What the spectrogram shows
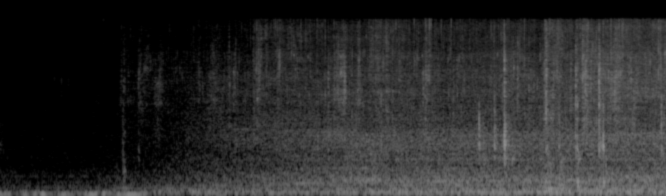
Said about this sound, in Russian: Она всегда добавляет в них ужасно много масла, чтобы ничего не пригорало. Раскаленное масло шкварчит, летит во все стороны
